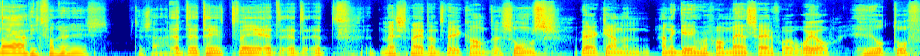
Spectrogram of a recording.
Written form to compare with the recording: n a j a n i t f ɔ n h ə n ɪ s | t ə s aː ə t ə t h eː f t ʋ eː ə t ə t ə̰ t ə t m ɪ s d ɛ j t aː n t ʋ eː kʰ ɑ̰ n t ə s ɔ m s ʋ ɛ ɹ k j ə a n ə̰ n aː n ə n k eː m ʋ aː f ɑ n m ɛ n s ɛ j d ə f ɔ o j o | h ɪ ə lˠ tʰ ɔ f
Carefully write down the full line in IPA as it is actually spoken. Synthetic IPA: n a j a n i t f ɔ n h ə n ɪ s | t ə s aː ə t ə t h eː f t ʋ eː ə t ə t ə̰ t ə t m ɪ s n ɛ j t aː n t ʋ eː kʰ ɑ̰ n t ə s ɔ m s ʋ ɛ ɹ k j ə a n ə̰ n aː n ə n ɡ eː m ʋ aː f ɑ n m ɛ n s ɛ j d ə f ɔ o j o | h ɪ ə lˠ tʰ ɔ f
